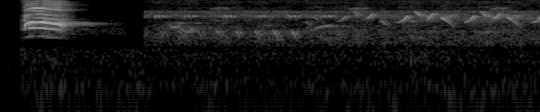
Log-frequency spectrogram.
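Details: A Blue Jay gives one loud, harsh, scratchy 'jay' note, the call it is named for, then falls quiet while thin high chirps and a steady insect-like buzz carry on behind.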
